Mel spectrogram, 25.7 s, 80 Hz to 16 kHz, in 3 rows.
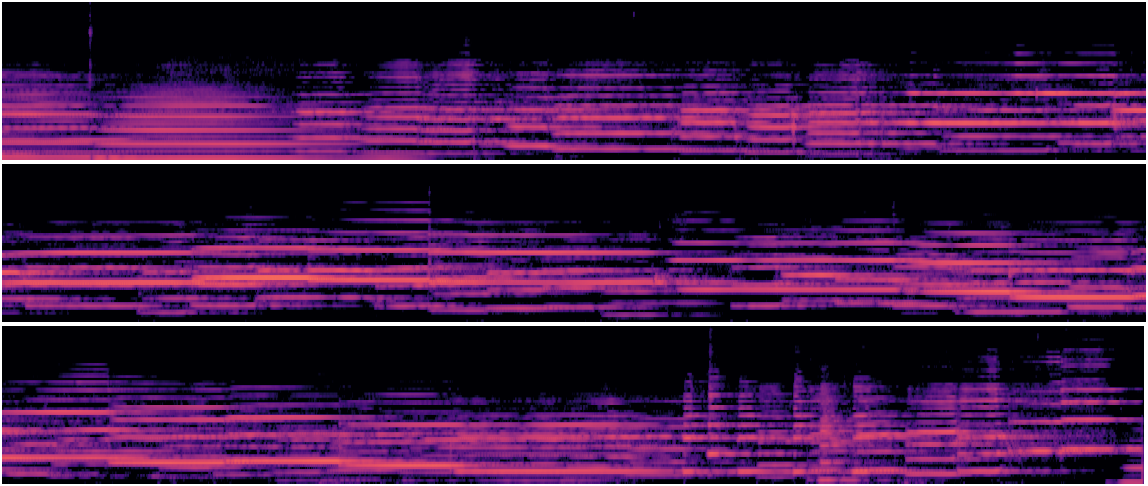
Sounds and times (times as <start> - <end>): Trumpet: 0.0 - 25.7.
